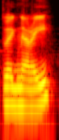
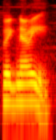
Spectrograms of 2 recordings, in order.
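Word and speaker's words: Tighnari: It's kind of like, it's like saying twig with an H and then nari at the end. So it's Twignari.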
